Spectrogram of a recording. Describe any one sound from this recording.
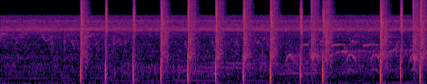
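Footsteps tap steadily on the ground.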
